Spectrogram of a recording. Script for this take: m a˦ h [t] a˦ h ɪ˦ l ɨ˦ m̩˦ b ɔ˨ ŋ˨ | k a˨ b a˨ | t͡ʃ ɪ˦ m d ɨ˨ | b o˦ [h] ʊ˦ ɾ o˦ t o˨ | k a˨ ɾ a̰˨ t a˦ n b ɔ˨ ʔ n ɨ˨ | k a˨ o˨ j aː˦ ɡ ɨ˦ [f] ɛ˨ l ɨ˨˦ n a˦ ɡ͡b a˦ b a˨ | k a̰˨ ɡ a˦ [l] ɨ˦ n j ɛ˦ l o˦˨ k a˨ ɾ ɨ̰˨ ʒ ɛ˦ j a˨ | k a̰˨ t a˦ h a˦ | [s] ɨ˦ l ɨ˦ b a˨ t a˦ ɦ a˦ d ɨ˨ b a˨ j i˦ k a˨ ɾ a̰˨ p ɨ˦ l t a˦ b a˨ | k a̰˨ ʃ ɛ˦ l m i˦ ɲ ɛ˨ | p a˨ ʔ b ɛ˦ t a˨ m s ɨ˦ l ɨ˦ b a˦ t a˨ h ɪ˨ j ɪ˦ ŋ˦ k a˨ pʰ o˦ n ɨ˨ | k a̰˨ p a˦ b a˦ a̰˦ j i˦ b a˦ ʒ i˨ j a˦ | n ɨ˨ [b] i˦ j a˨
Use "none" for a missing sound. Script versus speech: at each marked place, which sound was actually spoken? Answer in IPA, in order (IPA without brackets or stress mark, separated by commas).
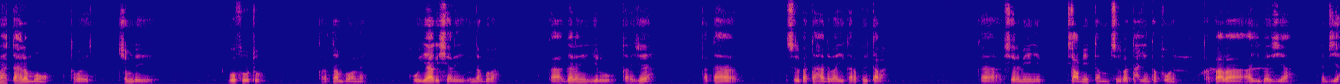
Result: t, f, ʃ, l, s, b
